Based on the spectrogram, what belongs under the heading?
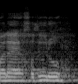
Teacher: بفتح الياء وإسكان الخاء وضم الذال المعجمة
